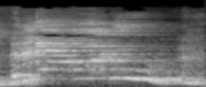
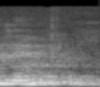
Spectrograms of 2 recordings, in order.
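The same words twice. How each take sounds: First: High-pitched outburst, far above normal speech; raised-voice yell. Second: Said in the usual way. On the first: Acted. Spouse yelling at the one standing beside them, raised voice. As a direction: yell it at someone standing right beside you. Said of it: "det med at hæve stemmen". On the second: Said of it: "Du kan sige til hende".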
